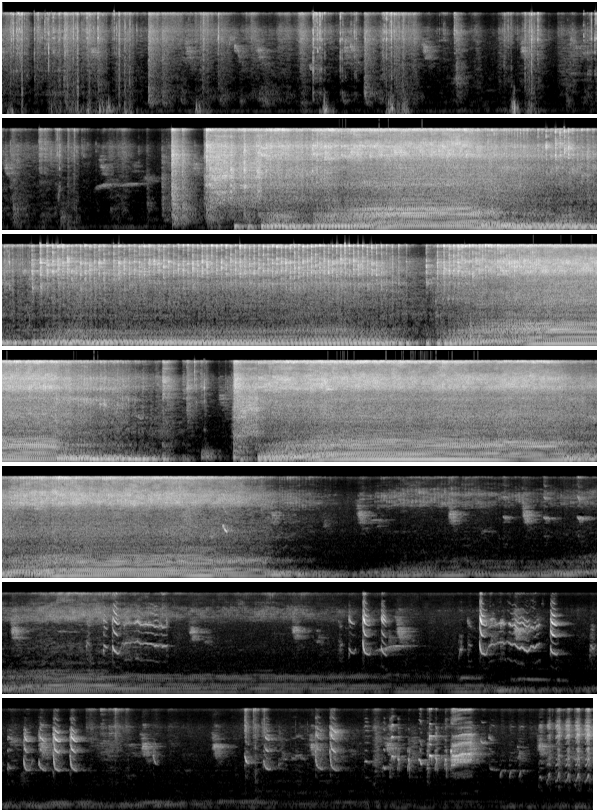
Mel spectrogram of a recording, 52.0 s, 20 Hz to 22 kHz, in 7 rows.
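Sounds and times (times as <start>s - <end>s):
vehicle engine revving: 10.0s - 24.6s, 25.2s - 43.8s.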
